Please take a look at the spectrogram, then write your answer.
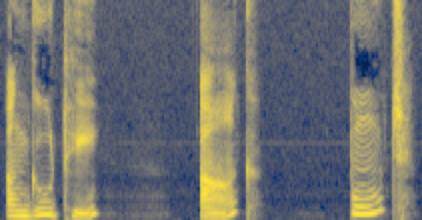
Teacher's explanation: उच्चारण में वायु मुंह और नाक दोनों से बाहर निकलती है। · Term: चंद्र बिंदु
